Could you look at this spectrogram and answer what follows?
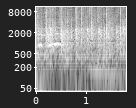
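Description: A comedy show audience claps steadily in a dense burst of applause, with a voice briefly heard over it.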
